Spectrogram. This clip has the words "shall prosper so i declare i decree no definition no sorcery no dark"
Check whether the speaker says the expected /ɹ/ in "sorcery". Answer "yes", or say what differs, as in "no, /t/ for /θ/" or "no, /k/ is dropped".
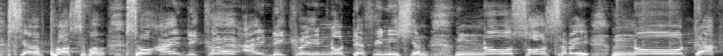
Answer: no, /l/ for /ɹ/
